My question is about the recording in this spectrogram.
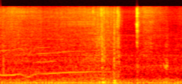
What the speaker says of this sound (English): That window works nice and fast.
